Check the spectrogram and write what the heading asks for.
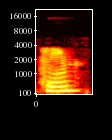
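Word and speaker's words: Thiem: Whoever gets out of that, again, the top seeds, Murray, Nishikori, would take on potentially either Raonic or how do you pronounce Dominic's last name? Them? – Team. – Team. – Yeah.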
